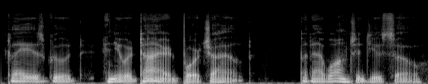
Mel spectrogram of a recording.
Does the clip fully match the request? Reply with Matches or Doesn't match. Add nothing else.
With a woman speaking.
Doesn't match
